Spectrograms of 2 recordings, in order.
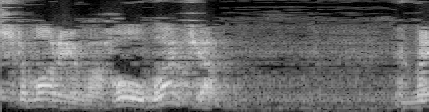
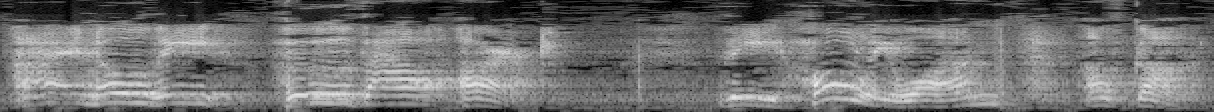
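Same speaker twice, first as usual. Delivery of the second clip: high, slow, dragged-out spirit's plea; unclean spirit pleading; 4 semitones higher, slower than usual. Acted. Preacher voicing the unclean spirit to his church, high and slow. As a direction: stretch each word like a cornered spirit begging.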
